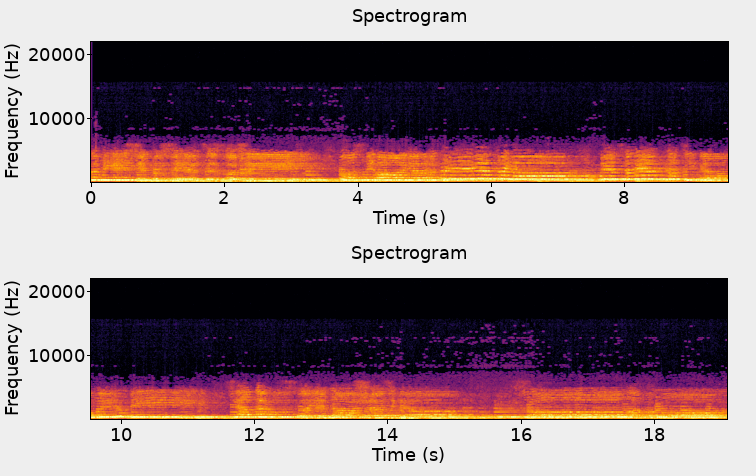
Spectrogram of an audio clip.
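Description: Choral music: a choir singing sustained, slowly moving lines.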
